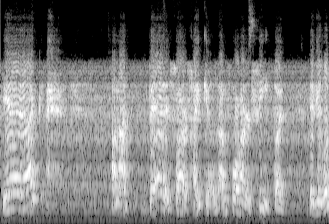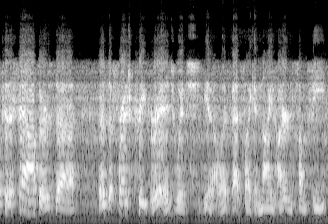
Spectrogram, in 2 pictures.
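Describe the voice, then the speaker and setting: Lively man on a static-filled radio. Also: medium pitch, measured pace. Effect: two-way radio transmission. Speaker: amateur radio operator. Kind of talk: casual chat over two-way radio. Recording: muffled, very noisy two-way radio.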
